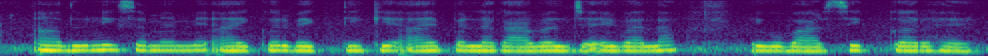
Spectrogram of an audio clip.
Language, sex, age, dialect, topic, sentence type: Magahi, female, 56-60, Southern, banking, statement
